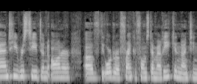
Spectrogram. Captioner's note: speaking French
